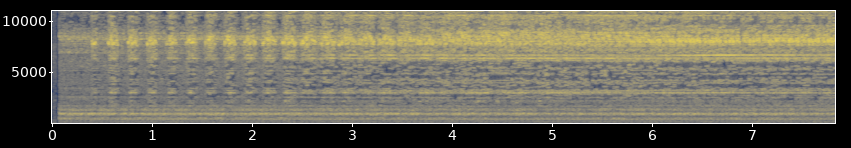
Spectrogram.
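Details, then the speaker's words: Three-angle valve job on a 1997 Toyota Land Cruiser 1FZ-FE 4.5L cylinder head: high-speed seat grinder whine with choppy, pulsing chatter that smooths out once the valve seat is cutting true and no longer uneven. "So I just listen to that sound, and when it quits being uneven, you can hear it."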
